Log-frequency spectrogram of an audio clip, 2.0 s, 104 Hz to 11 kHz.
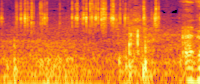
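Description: Clicking and rustling of handling and movement over a steady low hum from the 2012 Honda Accord's engine idling on a cold start.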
